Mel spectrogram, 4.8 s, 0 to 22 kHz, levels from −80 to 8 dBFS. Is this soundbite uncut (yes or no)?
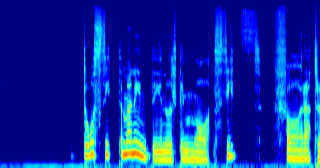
yes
